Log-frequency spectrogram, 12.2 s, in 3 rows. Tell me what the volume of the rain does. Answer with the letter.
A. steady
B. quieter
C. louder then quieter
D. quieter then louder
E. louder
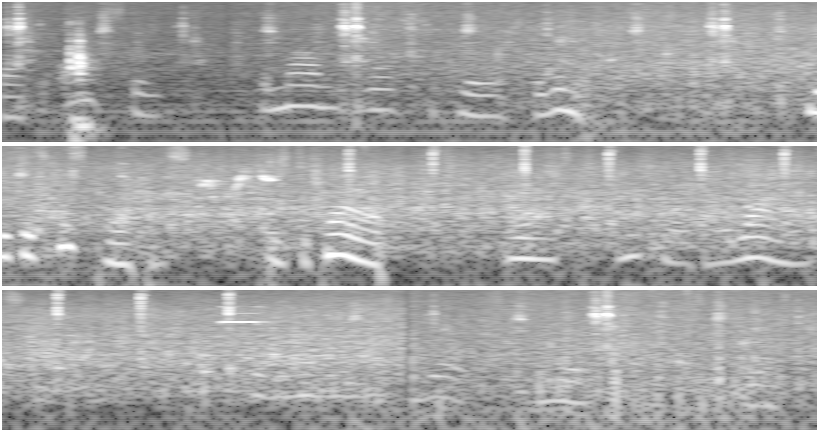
A.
